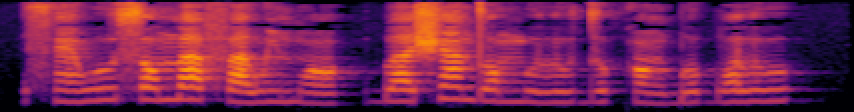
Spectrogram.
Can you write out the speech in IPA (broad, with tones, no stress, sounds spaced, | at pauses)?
s ɛ̃˨ w u˧ s ɔ˧ m a˧ f a˨ w ĩ˧ b ɔ̃˨ | b a˧ ʃ ã˦ d ɔ˧ m u˨ l u˨ d o˧ k ɔ̃˨ ɡ͡b o˨˦ b ɔ˧ l u˦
